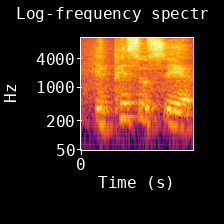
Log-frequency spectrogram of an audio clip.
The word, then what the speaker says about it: 에페소스: 그래서요 이제 그 본래 발음으로 하면 밀레투스와 에페소스예요.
